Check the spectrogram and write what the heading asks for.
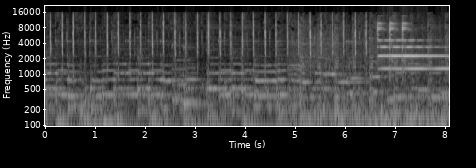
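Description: Quiz countdown-timer sound effect: quick, even clock-like ticking over light background music. A held ringing tone comes in near the end as the timer runs down.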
